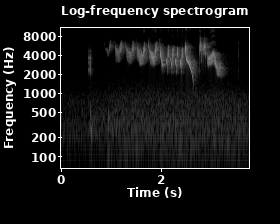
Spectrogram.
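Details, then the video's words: Chaffinch delivering a full song phrase: after a short single note, a rattling series of high, rapid notes accelerates and speeds into a descending slur, ending in a bright terminal flourish. No other sounds. "Chaffinch Birdsong"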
